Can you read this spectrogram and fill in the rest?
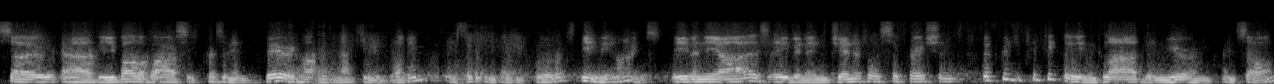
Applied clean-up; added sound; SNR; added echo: neural separator model SepFormer DNS4.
